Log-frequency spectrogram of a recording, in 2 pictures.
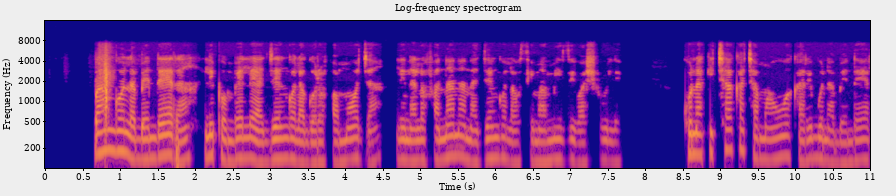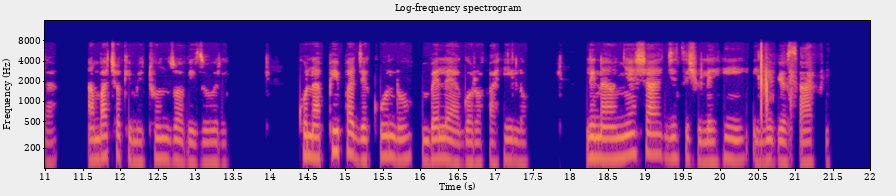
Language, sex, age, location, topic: Swahili, female, 25-35, Kisumu, education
